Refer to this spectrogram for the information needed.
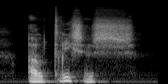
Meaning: plural of autrice
- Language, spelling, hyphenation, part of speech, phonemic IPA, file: Dutch, autrices, au‧tri‧ces, noun, /ɑuˈtri.səs/, Nl-autrices.ogg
